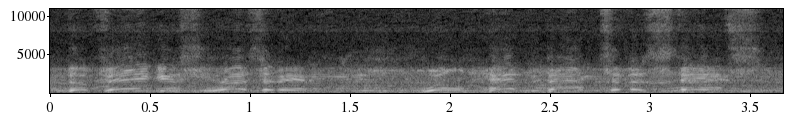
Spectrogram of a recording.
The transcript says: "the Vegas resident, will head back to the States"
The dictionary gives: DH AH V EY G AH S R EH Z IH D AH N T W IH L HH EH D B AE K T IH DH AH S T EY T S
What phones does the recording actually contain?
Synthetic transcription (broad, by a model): DH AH V EY G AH S R EH Z IH D AH N T W IH L HH EH D B AE K T IH DH AH S T EY T S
